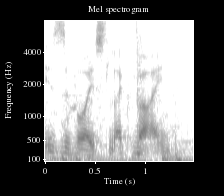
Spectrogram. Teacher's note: the th sound has changed to a zed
